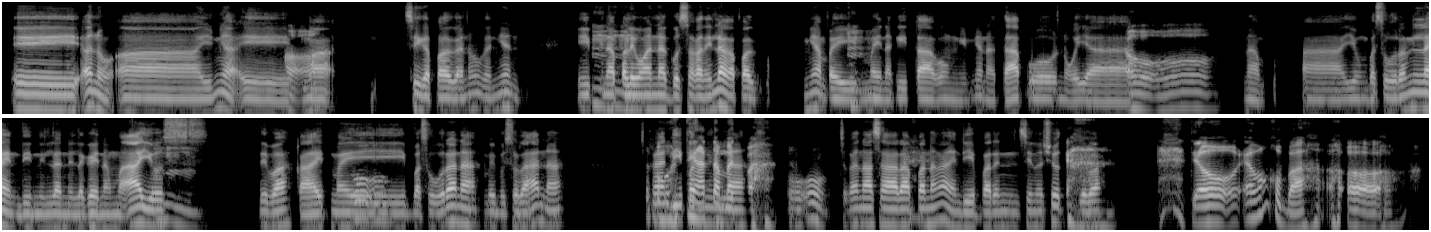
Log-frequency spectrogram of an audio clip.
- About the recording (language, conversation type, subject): Filipino, unstructured, Paano mo mahihikayat ang mga tao sa inyong lugar na alagaan ang kalikasan?
- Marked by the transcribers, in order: tapping; laughing while speaking: "Oo"; laughing while speaking: "pa"; chuckle; laughing while speaking: "o oo"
